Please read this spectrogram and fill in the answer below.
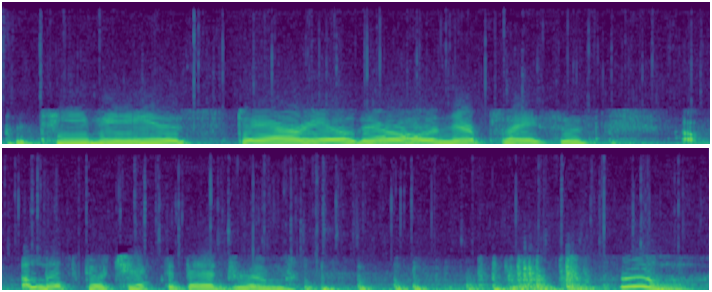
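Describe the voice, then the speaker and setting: An actress playing an anxious, curious wife in a radio drama. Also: female voice, fairly high pitch, animated, slow. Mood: suspicious. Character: anxious, curious wife puzzling over a burglary. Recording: muffled, noisy old radio broadcast.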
